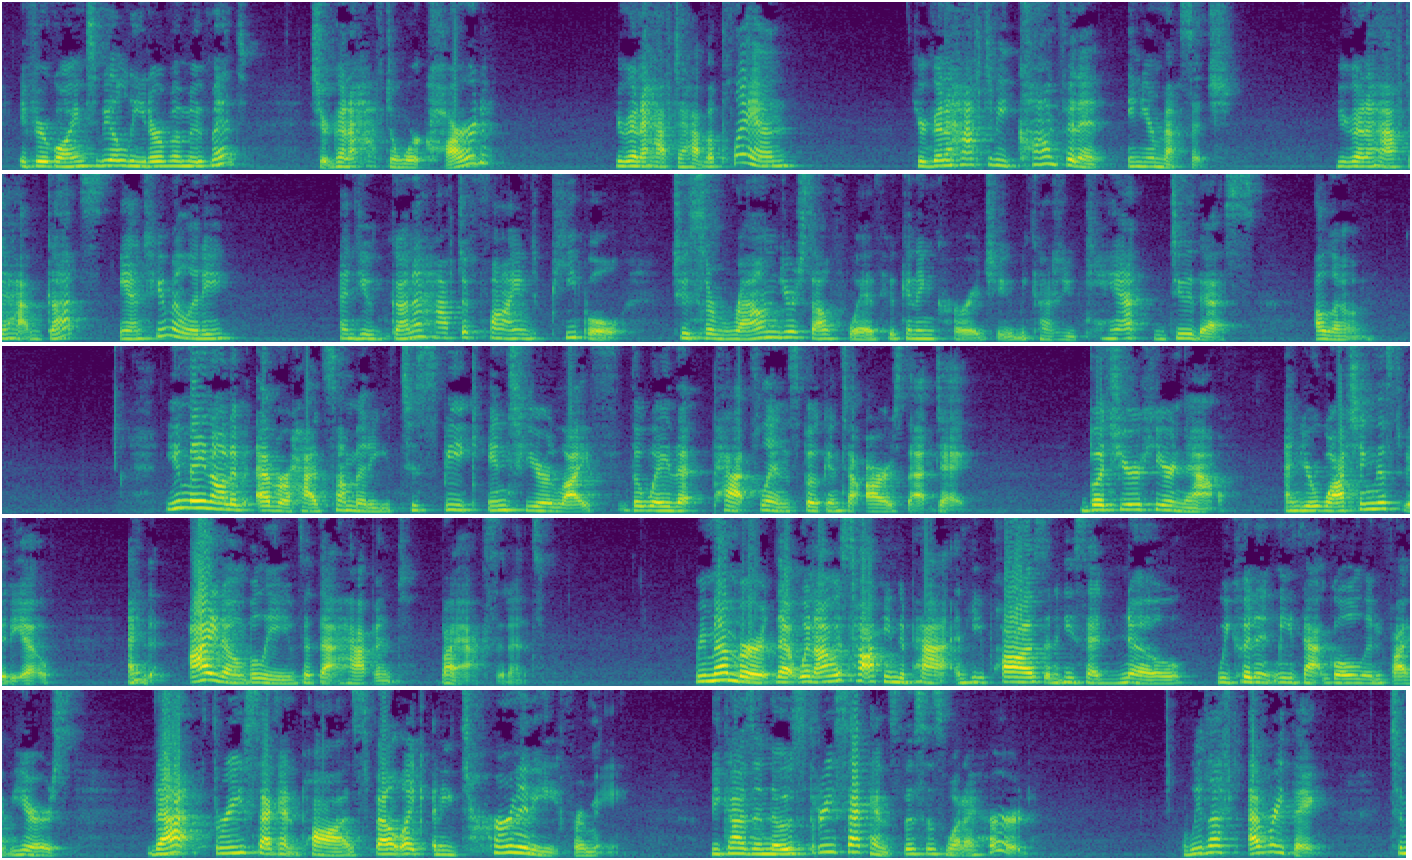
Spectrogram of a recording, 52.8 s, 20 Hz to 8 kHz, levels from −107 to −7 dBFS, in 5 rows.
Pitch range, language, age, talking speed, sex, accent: 205-265 Hz, English, 30-49, 175 wpm, female, American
